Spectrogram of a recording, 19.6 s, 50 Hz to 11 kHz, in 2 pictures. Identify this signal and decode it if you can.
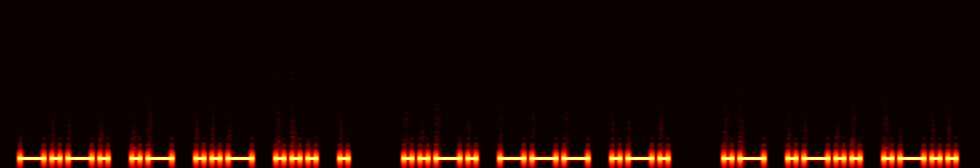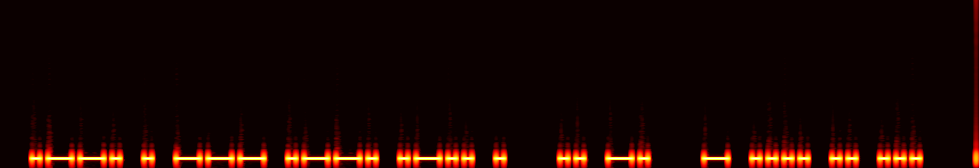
Morse code, heard as a keyed tone, about 15 wpm, 700 Hz. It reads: CAUSE FOR ALL PEOPLE IN THIS
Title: Sentences from Top 1000 Words - Review Part 3 - 15wpm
